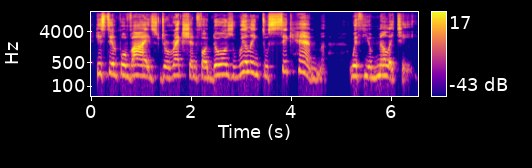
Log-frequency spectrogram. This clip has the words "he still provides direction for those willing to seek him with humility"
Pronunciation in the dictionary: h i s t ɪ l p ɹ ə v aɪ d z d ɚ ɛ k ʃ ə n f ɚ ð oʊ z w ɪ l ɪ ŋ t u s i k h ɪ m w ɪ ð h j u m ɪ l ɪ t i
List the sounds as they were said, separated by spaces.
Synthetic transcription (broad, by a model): h i s t ɪ l p ɹ ə v aɪ d z d ɚ ɛ k ʃ ə n f ɚ ð oʊ z w ɪ l ɪ ŋ t u s i k h ɪ m w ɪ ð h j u m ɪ l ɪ t i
